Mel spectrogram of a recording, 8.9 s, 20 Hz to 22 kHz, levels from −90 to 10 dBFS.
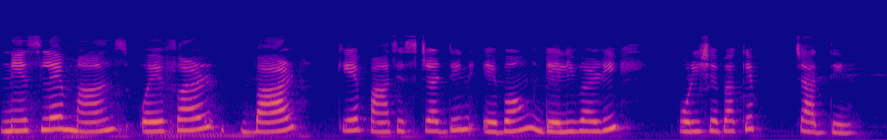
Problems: background conversations at intervals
